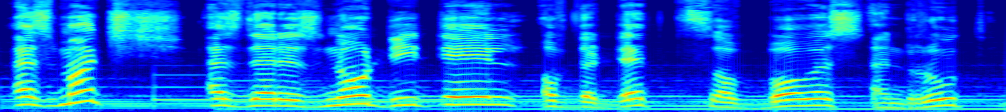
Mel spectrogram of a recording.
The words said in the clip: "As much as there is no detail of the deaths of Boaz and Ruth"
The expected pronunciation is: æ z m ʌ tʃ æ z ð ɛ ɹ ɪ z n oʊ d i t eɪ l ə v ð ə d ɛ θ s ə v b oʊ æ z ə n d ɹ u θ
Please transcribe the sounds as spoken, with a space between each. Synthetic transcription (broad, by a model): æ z m ʌ tʃ æ z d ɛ ɹ ɪ z n oʊ d i t eɪ l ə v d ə d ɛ t s ə v b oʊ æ s ə n d ɹ u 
